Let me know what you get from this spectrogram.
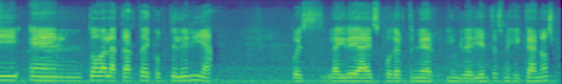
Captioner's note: speaks Spanish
